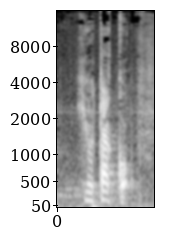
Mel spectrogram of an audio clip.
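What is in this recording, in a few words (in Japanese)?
"yotako", 南山形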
